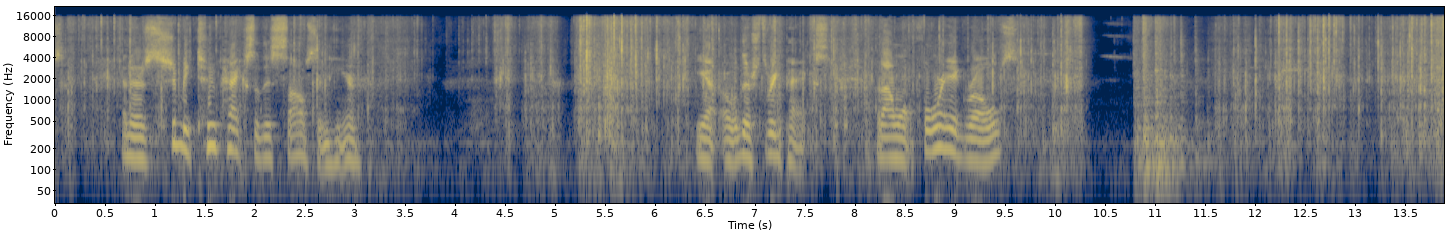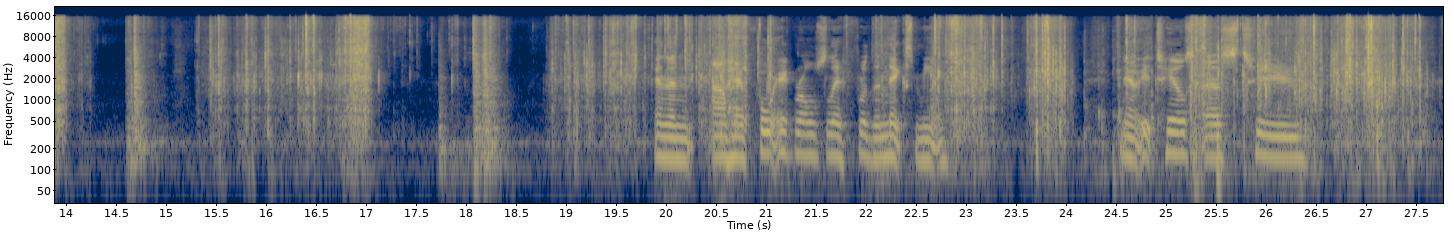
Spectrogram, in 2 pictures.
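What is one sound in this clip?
A plastic bag crinkles as it is handled up close.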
